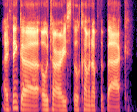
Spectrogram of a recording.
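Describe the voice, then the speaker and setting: Casting: male tabletop player, bright mid-range voice, casual and jokey game chat. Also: mid-range voice, moderate pace, clean tone, dry recording, studio quality. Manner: joking, informal.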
